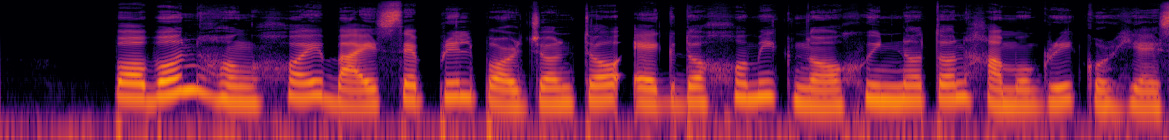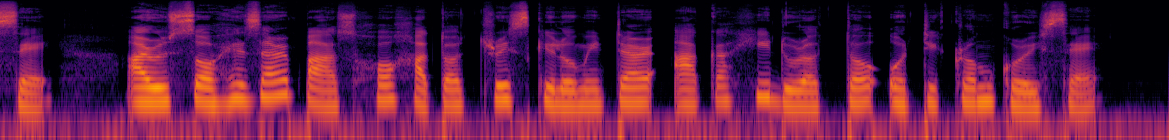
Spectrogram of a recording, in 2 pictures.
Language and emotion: Assamese, neutral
